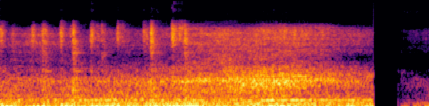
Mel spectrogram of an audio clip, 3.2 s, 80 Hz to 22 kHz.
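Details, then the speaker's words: 2010 Toyota Corolla 1.8L, complaint of rattle at idle and on takeoff from a loose rear exhaust heat shield; after retightening the stud nut with a washer, steady low exhaust drone with no tinny rattle; fixed. "So that should be good now. It's no longer rattling. Heat shield is nice and secure."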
